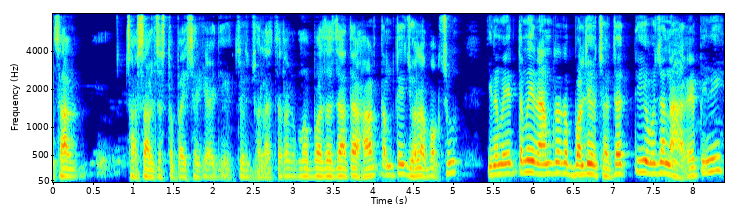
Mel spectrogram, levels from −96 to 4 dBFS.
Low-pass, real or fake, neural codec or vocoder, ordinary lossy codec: none; real; none; none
